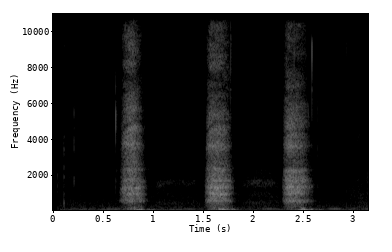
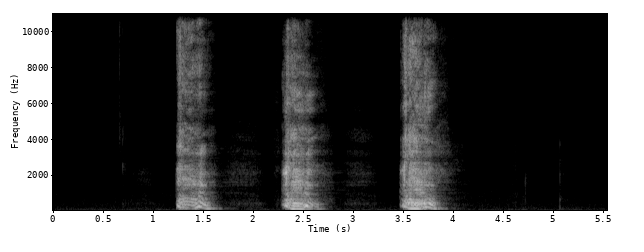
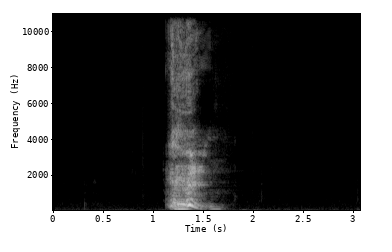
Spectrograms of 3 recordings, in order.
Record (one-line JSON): {"exhalation_length": "3.2 s", "exhalation_amplitude": 820, "exhalation_signal_mean_std_ratio": 0.47, "three_cough_length": "5.5 s", "three_cough_amplitude": 11020, "three_cough_signal_mean_std_ratio": 0.34, "cough_length": "3.1 s", "cough_amplitude": 15138, "cough_signal_mean_std_ratio": 0.25, "survey_phase": "beta (2021-08-13 to 2022-03-07)", "age": "18-44", "gender": "Male", "wearing_mask": "No", "symptom_cough_any": true, "symptom_runny_or_blocked_nose": true, "symptom_sore_throat": true, "symptom_fatigue": true, "symptom_change_to_sense_of_smell_or_taste": true, "symptom_onset": "6 days", "smoker_status": "Never smoked", "respiratory_condition_asthma": false, "respiratory_condition_other": false, "recruitment_source": "Test and Trace", "submission_delay": "2 days", "covid_test_result": "Positive", "covid_test_method": "RT-qPCR", "covid_ct_value": 27.0, "covid_ct_gene": "N gene"}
